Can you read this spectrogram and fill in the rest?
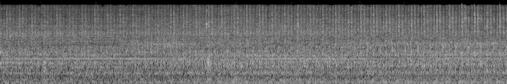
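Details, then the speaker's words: Opel Astra G 1.4 16-valve on a morning cold start: busy idle with a fast, fairly regular rattle, about two or three per second, seemingly from somewhere at the back; it runs more or less but rattles again, which is new, cause unknown. "Шум откуда-то сзади. Вроде работает более-менее, но все равно тарахтит. Раньше такого не было."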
